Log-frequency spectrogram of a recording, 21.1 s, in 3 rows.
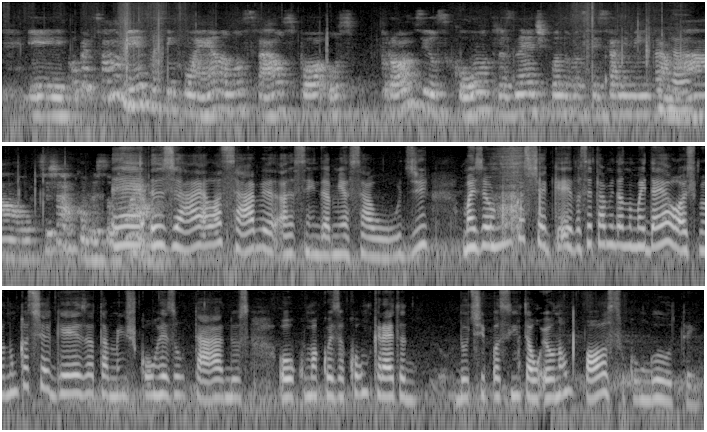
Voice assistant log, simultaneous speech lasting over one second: none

